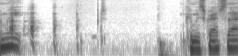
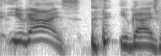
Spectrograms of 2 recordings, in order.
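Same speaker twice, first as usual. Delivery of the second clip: ordinary delivery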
